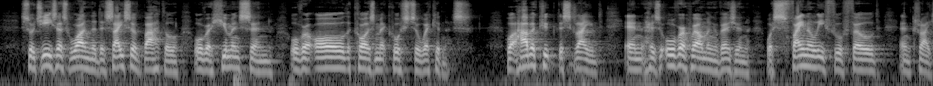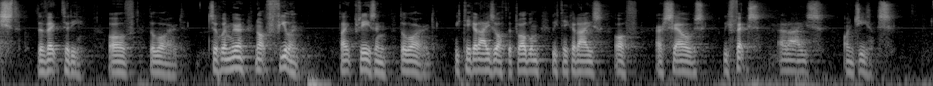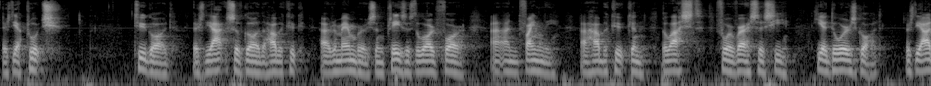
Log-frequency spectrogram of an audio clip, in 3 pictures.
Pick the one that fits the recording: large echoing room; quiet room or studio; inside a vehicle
large echoing room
